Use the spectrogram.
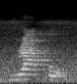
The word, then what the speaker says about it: rapport: quickly the next word is wrap-up the correct pronunciation is rappo the tea is silent in the word rapport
